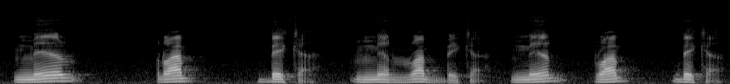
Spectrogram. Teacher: نون تبدیل شده به را نون اینجا تلفظ نمیشه به جای نون ر تلفظ میشه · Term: ادغام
